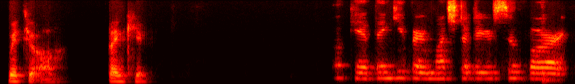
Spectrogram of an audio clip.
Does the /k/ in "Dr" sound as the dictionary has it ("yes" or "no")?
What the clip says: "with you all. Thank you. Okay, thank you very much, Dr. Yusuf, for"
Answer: no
